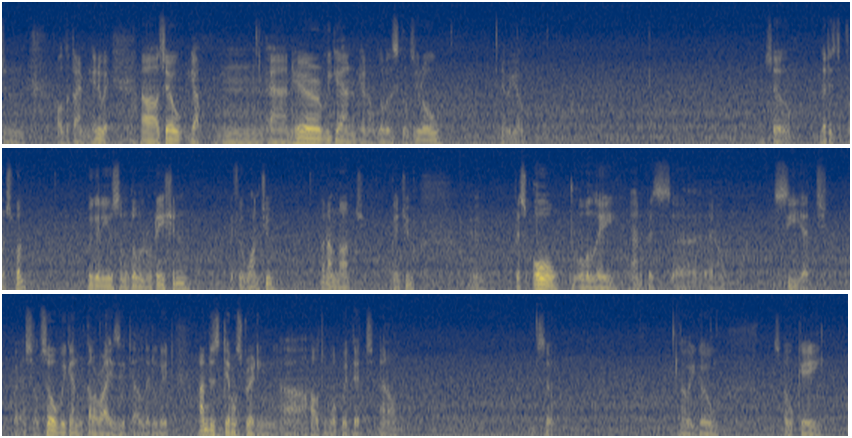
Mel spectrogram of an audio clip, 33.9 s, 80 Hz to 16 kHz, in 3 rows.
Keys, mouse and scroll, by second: 3.6 click, 5.3 click, 7.2-12.2 drag, 13.4-15.6 drag, 15.6-16.7 scroll down 1, 16.7 click, 17.2 scroll up 1, 17.3 middle click, 17.4 click, 17.8-18.4 scroll up 1, 18.4 o, 23.9 click, 25.1-31.3 drag, 32.0 click.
